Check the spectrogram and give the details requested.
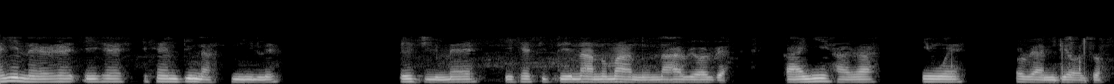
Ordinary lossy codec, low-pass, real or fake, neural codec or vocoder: MP3, 16 kbps; 3.6 kHz; fake; vocoder, 44.1 kHz, 128 mel bands every 512 samples, BigVGAN v2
